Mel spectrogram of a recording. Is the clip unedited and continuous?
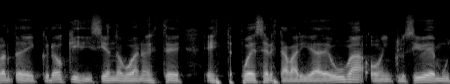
yes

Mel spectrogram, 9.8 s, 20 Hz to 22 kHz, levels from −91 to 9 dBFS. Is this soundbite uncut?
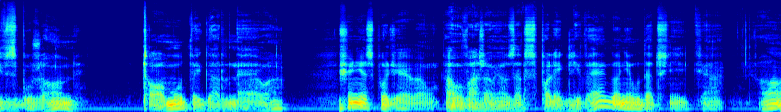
no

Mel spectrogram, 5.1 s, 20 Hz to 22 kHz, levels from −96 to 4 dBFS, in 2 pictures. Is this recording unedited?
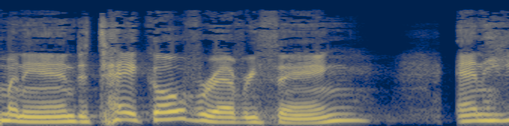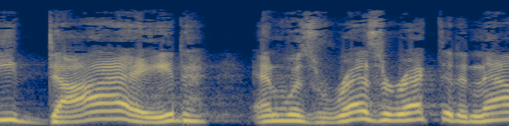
yes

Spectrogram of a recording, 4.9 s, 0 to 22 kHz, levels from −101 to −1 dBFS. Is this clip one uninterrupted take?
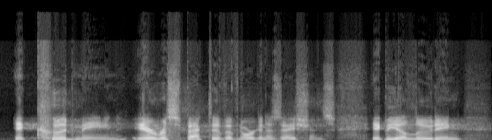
no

